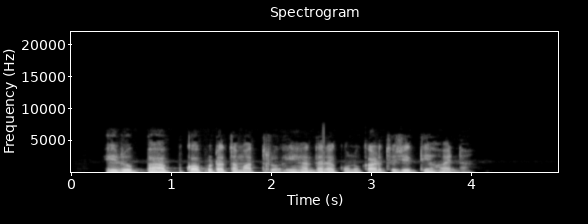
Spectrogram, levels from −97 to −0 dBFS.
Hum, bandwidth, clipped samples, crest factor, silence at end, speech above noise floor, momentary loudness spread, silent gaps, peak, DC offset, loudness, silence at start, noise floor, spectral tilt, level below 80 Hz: none; 6 kHz; under 0.1%; 20 dB; 0.9 s; over 70 dB; 9 LU; none; -2 dBFS; under 0.1%; -21 LUFS; 0.35 s; under -90 dBFS; -9.5 dB/octave; -48 dBFS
